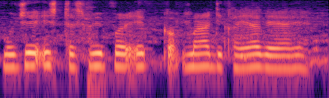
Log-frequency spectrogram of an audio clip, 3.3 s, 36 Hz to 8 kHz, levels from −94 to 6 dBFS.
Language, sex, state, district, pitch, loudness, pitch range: Hindi, female, Arunachal Pradesh, Papum Pare, 205 Hz, -15 LUFS, 200-215 Hz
